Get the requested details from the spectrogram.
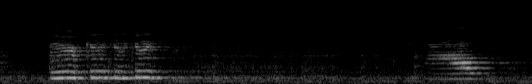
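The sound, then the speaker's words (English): A cat named Jonesy meows twice in a movie scene, first a long, drawn-out, fairly loud meow, then after a pause a shorter, higher one, over a faint steady background hum. “Well, he lost the cat, so they made him go get it.”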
